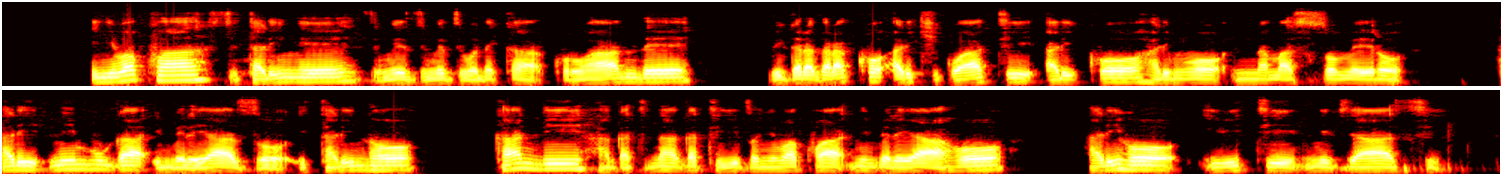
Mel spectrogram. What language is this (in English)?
Rundi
